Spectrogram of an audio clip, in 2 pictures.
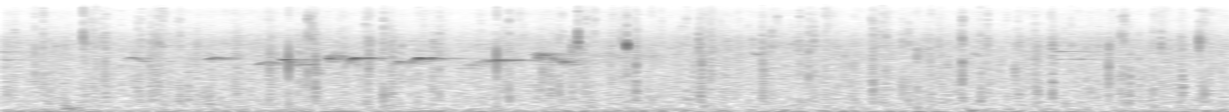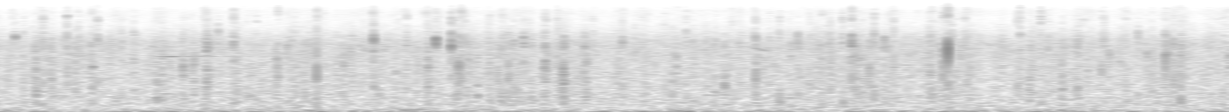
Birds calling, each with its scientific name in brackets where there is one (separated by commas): Red-billed Leiothrix (Leiothrix lutea), Iiwi (Drepanis coccinea)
